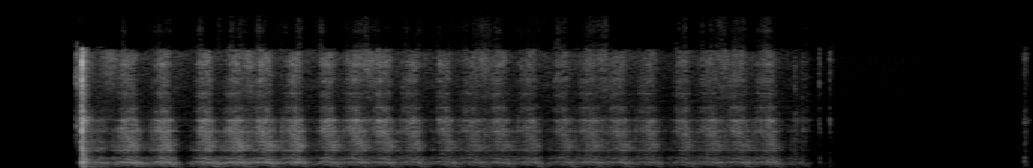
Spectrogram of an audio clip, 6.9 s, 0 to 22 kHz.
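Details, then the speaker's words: 1960s Homelite 55HP boat motor after freeing starter, new ignition capacitor, thicker battery wire: starter churns steadily about four turns a second without firing; cranks but won't start, owner suspects no electricity reaching the points. "sounds like she wants to but there still sounds like there's no um electric getting to the uh the points there"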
